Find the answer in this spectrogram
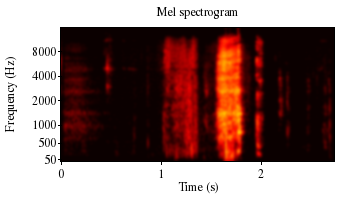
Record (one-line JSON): {"exhalation_length": "2.7 s", "exhalation_amplitude": 31384, "exhalation_signal_mean_std_ratio": 0.26, "survey_phase": "beta (2021-08-13 to 2022-03-07)", "age": "45-64", "gender": "Female", "wearing_mask": "No", "symptom_none": true, "smoker_status": "Never smoked", "respiratory_condition_asthma": false, "respiratory_condition_other": false, "recruitment_source": "REACT", "submission_delay": "4 days", "covid_test_result": "Negative", "covid_test_method": "RT-qPCR", "influenza_a_test_result": "Unknown/Void", "influenza_b_test_result": "Unknown/Void"}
